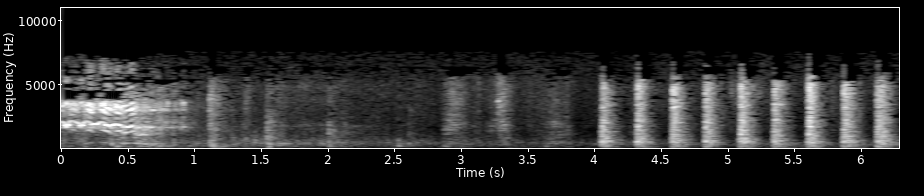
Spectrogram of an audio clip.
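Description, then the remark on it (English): A nervous horse named Silver lets out a loud, agitated whinny that trails off, followed by snorting and shuffling, then a steady run of about ten sharp, evenly spaced hoof clops. “Why are you so nervous? Take it easy, Silver.”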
